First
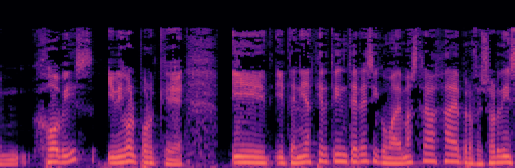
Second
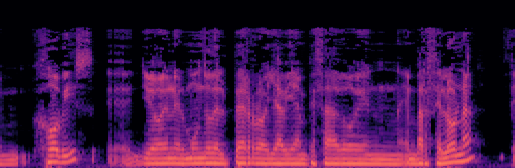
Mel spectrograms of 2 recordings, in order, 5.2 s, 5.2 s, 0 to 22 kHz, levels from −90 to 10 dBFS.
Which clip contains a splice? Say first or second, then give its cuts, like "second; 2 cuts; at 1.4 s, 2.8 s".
first; 2 cuts; at 1.0 s, 2.2 s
